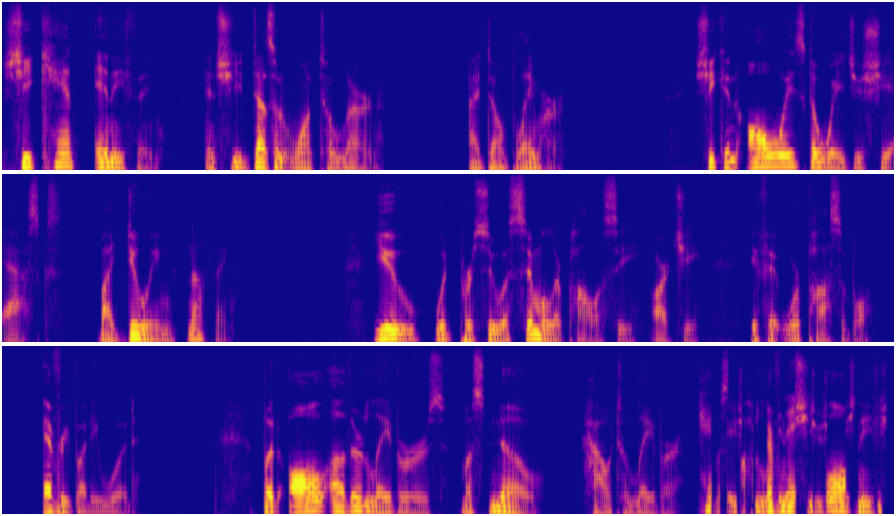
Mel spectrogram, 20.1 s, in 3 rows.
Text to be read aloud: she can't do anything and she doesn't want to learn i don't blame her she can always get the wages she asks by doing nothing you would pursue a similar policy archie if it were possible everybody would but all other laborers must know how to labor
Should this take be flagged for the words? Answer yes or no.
yes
